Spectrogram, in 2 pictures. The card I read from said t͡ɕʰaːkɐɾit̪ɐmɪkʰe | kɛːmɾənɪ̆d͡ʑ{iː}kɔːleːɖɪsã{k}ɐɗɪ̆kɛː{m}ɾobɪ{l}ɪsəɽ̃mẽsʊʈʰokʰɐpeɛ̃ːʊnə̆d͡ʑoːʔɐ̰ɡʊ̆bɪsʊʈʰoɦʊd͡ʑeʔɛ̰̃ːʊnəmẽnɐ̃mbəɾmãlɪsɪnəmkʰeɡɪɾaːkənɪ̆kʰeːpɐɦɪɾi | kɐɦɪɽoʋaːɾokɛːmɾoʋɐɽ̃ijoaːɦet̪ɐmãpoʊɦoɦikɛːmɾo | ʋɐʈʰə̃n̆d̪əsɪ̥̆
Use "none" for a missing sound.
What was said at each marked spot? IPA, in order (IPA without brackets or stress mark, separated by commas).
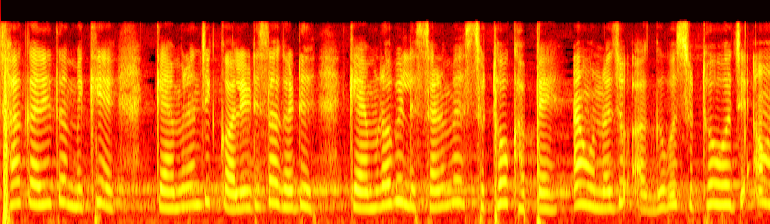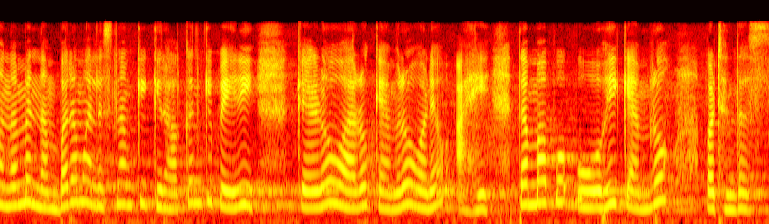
iː, ɡ, m, l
